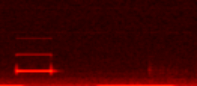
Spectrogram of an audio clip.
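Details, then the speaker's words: Multi-gas detector powered on before confined-space entry, ahead of bump test and fresh-air calibration: two short high beeps then a longer low buzz as the pump starts and it shows sensor IDs, last calibration and sensor expiry dates; normal startup self-check beep. "so the detector and the pump comes on as you can hear it gives you dates it's checking the sensor IDs it tells you last calibration dates"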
